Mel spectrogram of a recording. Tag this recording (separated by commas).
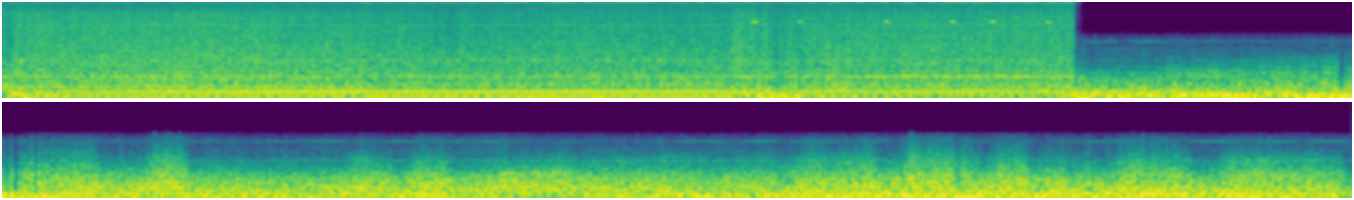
outside, rural or natural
